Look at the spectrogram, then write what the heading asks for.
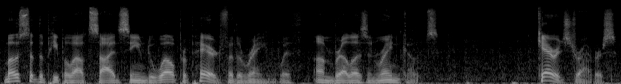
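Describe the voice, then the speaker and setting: Deep-voiced male audiobook narrator. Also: slight background noise.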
